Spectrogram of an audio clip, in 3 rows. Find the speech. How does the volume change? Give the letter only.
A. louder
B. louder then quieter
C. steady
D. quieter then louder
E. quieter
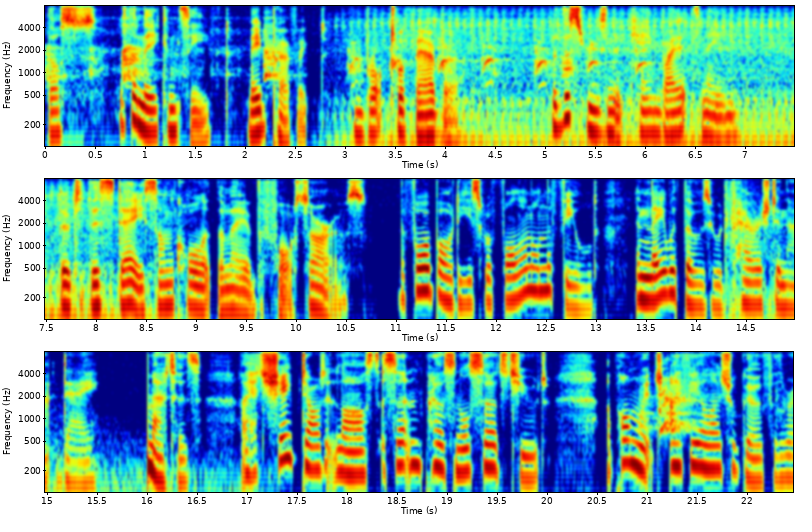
C.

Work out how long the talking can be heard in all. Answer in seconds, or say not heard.
22 s.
